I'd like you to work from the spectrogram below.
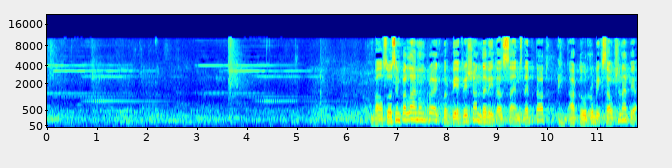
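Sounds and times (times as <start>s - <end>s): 
parliament chamber bell ringing to call a vote: 0.0s - 6.1s
low murmur: 0.0s - 9.1s
speech: 6.5s - 11.8s.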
